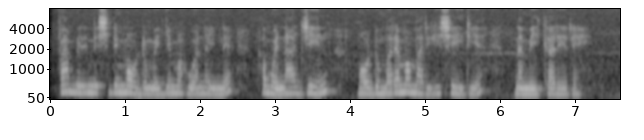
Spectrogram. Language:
Kikuyu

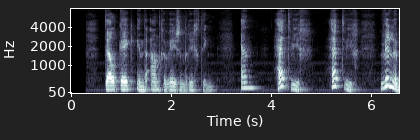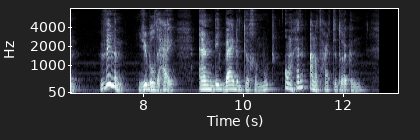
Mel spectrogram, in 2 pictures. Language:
Dutch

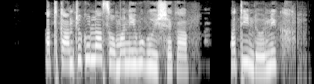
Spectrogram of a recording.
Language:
Kalenjin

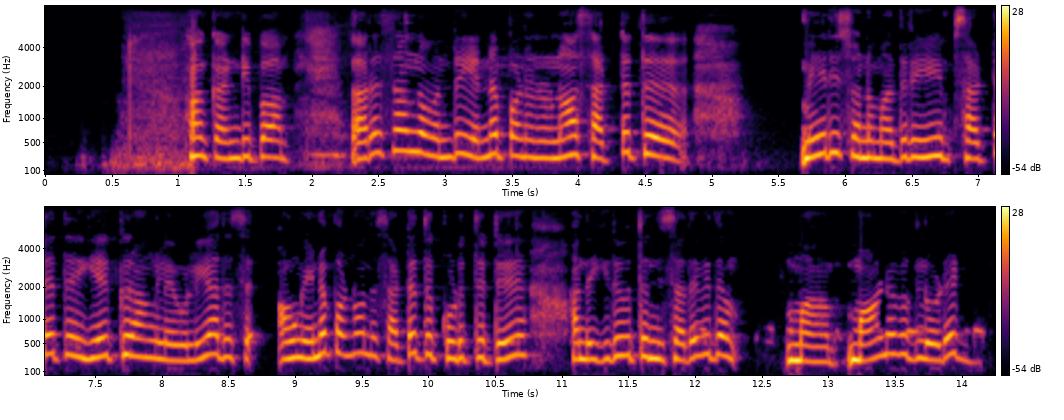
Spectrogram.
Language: Tamil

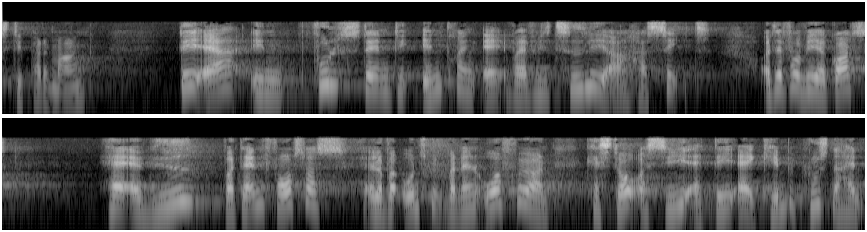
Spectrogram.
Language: Danish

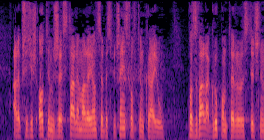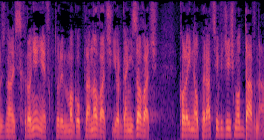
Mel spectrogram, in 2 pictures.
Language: Polish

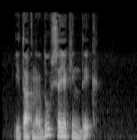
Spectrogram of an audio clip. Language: Ukrainian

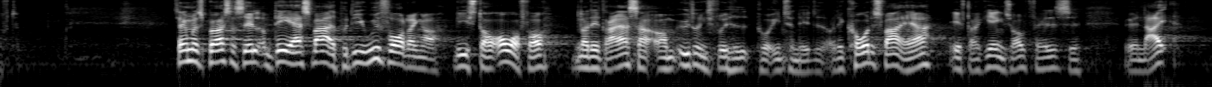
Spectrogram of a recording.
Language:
Danish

